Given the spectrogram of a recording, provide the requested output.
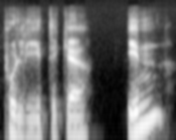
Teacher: Så man kan ha en sånn liten guttural stopp. Eh, eller man kan prøve å binde det litt mer, og det er den løsningen jeg går for.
